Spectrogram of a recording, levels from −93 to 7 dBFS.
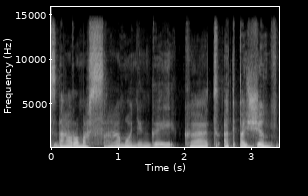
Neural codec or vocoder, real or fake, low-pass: vocoder, 44.1 kHz, 128 mel bands, Pupu-Vocoder; fake; 14.4 kHz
